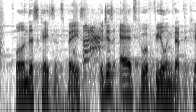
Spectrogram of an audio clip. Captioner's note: got’em laugh clip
